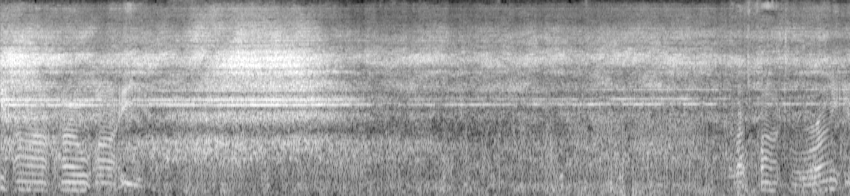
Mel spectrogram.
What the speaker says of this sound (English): Another private jet, G-R-O-R-E.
